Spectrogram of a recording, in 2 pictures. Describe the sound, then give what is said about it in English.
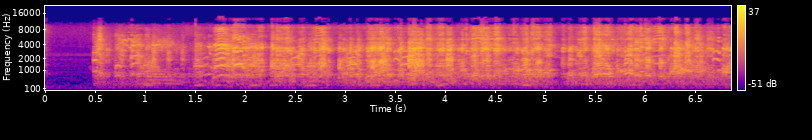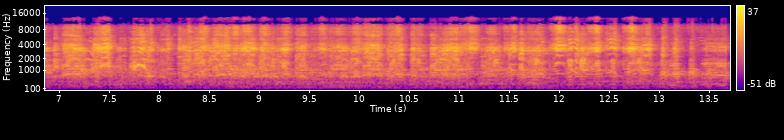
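A noisy chorus of geese honking continuously, many overlapping calls layered into a dense, raucous din that stays loud and steady throughout, with no talking. “I think if I could do that, I could kill geese too.”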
